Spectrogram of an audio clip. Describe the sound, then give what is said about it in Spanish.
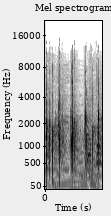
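An audience applauds with a few sharp, scattered hand claps at an uneven pace, over a brief moment. “merece un aplauso, ¿no? Yo le quiero. Venga, va.”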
